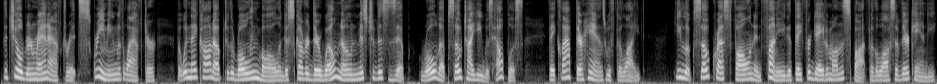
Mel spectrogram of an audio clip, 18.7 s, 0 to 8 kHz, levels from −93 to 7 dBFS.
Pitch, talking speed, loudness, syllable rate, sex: 185 Hz, 175 wpm, -17 LUFS, 4.6 syllables/s, female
